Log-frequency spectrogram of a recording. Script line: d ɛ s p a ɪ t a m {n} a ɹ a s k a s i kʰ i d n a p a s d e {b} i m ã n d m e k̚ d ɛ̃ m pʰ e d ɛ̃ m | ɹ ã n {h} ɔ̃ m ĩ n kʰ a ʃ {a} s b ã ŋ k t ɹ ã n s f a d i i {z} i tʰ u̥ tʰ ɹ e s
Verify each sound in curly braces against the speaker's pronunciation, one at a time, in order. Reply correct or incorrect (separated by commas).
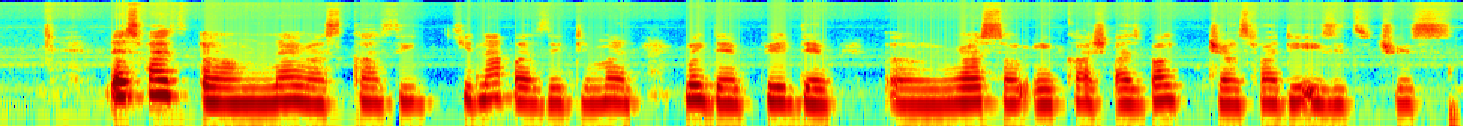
correct, incorrect, incorrect, correct, correct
